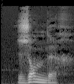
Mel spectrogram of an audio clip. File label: "zondig", Dutch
